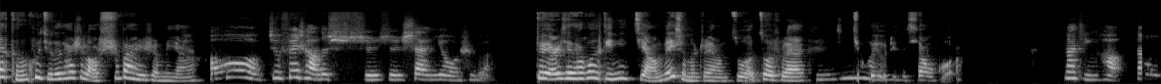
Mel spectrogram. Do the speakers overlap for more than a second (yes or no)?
no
